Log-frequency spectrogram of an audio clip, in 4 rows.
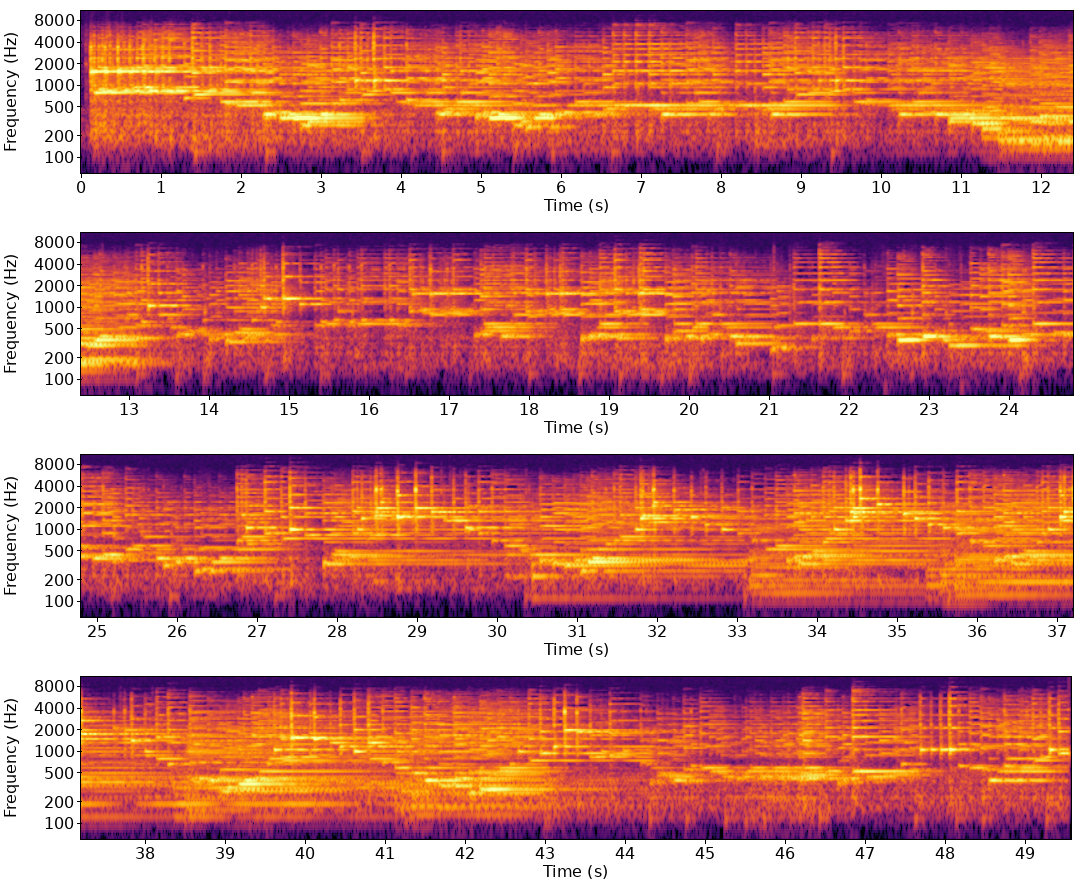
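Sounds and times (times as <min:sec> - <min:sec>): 
live piano prelude: 0:00.0 - 0:49.5.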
